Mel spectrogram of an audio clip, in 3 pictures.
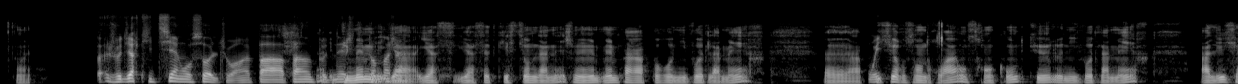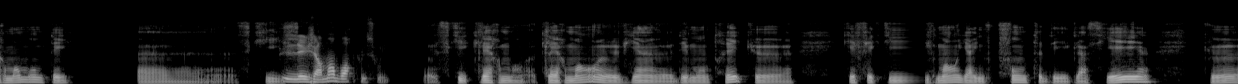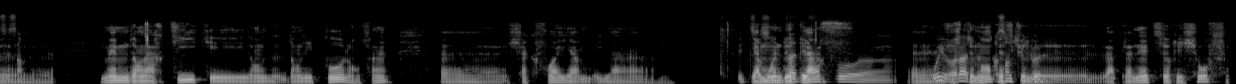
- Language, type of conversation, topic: French, unstructured, Que diriez-vous à quelqu’un qui doute de l’urgence climatique ?
- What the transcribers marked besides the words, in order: static; other background noise; tapping; distorted speech; tsk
